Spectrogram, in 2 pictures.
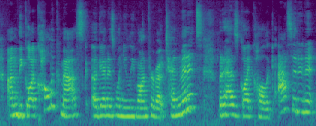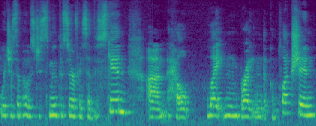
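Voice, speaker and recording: Against noticeable background noise, a woman speaks at a fairly quick pace in a high pitch. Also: ordinary pitch variation. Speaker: beauty vlogger. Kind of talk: product review. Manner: casual, many fillers.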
